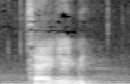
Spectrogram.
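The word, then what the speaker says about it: Taguig: Tagig. Like to gig.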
